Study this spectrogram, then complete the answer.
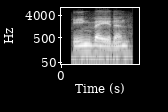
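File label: "ingveden", Scanian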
